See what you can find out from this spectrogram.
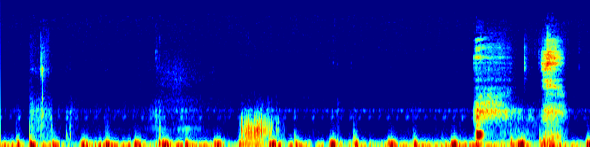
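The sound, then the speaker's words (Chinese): A fast, steady heartbeat thumps in muffled low pulses, as if heard through a chest, with a couple of brief breathy rustles breaking in midway and near the end. “心跳也变得快起来了。”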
